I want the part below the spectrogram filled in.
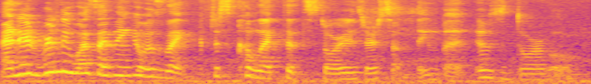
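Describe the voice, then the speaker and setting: A woman talks at a very fast pace. Noticeable background noise runs underneath. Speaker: podcast co-host.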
